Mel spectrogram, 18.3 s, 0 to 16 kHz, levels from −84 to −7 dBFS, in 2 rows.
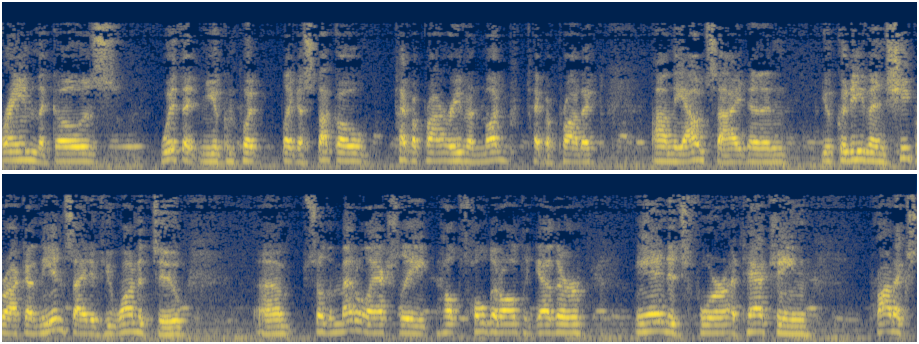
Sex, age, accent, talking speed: male, 50-69, American, 165 wpm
